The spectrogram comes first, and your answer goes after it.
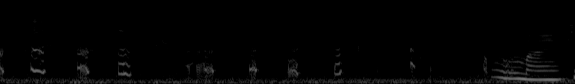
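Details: Two-week-old British Labrador Retriever puppies from Ruby's litter of six (one black male, three black females, two yellow females), whelped June 24th, 2015: short high squeaky whimpers about every half second, ending in a longer falling whine.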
